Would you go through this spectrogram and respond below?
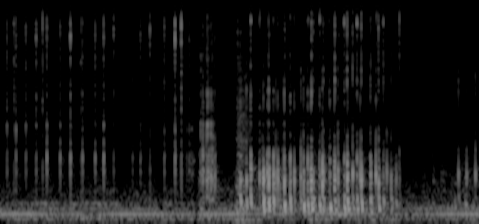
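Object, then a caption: Plastic paddle hairbrush with pin bristles. Long nails scratch and flick through the ball-tipped pin bristles of a black plastic paddle hairbrush. Rapid, dry, bright clicks tick along steadily, build into a louder, denser scratchy rasp in the middle, then ease back to quick clicks over a faint low hum.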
